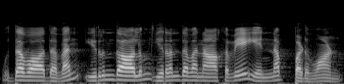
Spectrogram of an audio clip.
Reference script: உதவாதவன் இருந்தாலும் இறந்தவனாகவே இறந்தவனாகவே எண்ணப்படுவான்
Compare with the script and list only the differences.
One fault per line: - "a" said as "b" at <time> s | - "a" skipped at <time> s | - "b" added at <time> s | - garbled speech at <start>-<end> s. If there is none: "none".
- "இறந்தவனாகவே" skipped at 2.4 s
